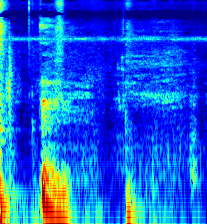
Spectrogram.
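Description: A single sharp click of a battery's miniature circuit breaker being switched on, right at the start. About half a second later comes a brief wordless sound from a man's voice.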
